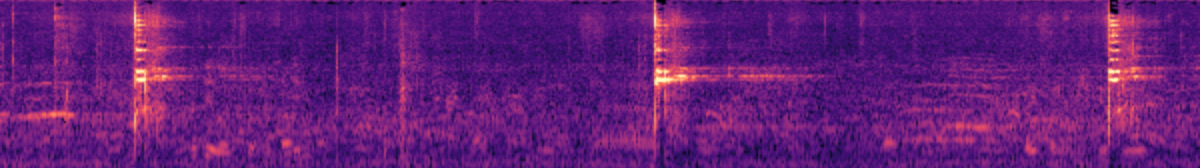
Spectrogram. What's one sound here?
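A metal bat strikes a ball with a sharp, ringing ping, several times.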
